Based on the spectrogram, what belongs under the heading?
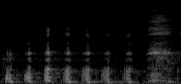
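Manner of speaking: a real breathy high chuckle; short amused giggle; laugh. Real, not acted. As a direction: laugh at your own joke. Laughing at own joke.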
